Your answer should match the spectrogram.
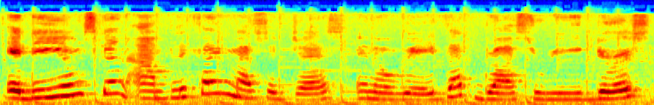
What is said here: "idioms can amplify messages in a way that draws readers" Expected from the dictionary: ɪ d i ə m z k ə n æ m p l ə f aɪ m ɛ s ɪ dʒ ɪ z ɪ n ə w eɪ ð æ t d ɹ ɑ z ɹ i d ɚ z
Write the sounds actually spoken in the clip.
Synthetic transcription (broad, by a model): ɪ d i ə m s k ə n æ m p l ə f aɪ m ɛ s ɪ dʒ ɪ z ɪ n ə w eɪ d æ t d ɹ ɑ s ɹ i d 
